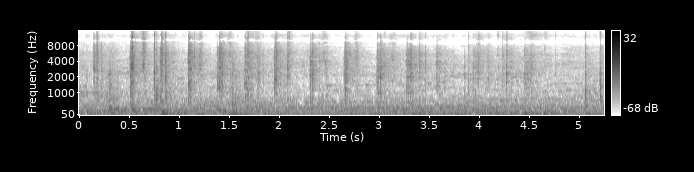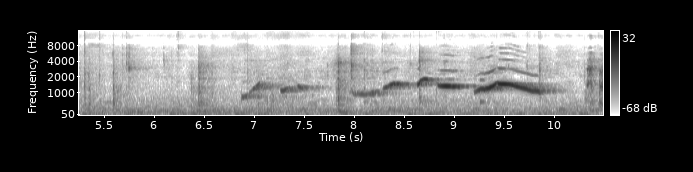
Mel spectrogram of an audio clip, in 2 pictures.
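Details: Pet male cockatoo indoors in a small room: soft tapping and clicking at first, then a run of clear whistled notes that slide up and down, growing louder and warbling near the end.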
